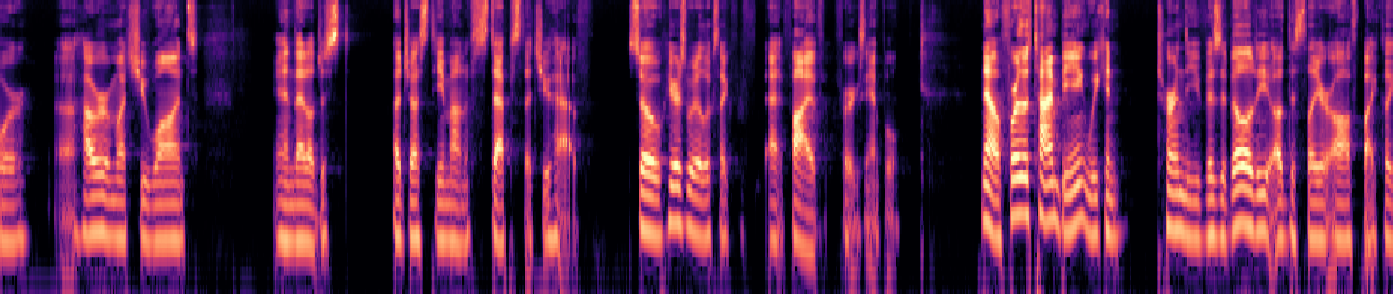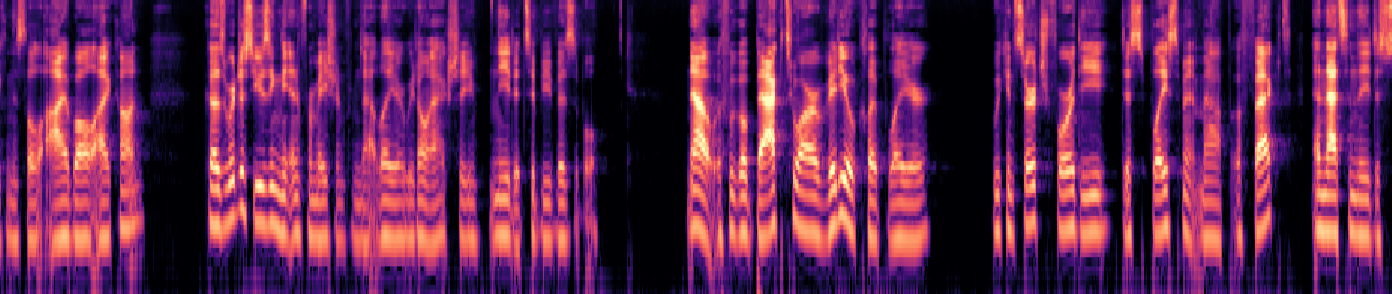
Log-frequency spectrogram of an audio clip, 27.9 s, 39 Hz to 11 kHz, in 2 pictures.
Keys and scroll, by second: 25.0-26.5 typing.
